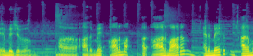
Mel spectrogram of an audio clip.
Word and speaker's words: Automata: oh yeah okay that they said it automata and apparently that's correct that's a correct way to say - actually I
